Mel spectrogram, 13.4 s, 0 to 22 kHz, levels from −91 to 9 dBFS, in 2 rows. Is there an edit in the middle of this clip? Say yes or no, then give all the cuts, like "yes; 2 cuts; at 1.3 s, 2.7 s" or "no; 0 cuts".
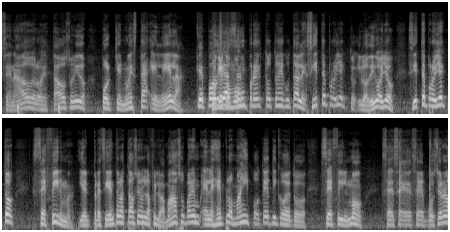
no; 0 cuts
